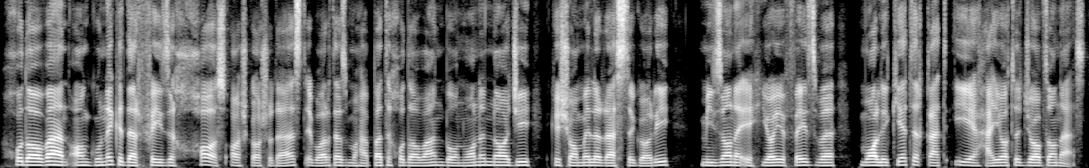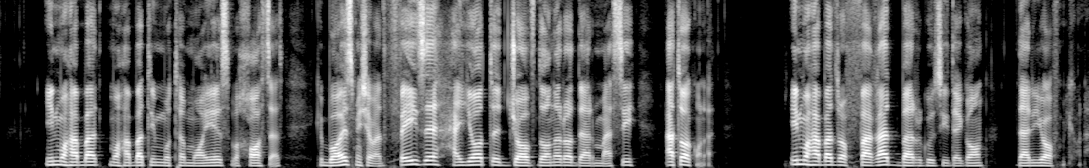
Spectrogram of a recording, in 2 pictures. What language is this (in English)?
Persian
